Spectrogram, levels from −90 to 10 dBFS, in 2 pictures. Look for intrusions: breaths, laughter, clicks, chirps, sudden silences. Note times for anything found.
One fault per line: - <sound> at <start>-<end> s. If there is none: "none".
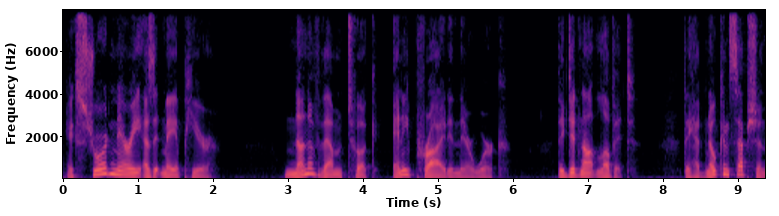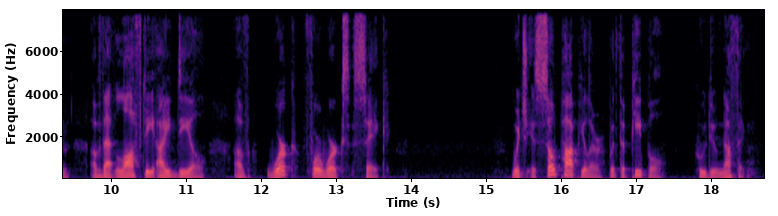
none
